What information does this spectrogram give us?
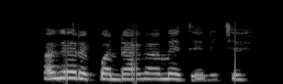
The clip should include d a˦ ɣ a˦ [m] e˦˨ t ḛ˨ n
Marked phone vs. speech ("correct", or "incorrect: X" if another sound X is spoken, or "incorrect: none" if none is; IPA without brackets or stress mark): correct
